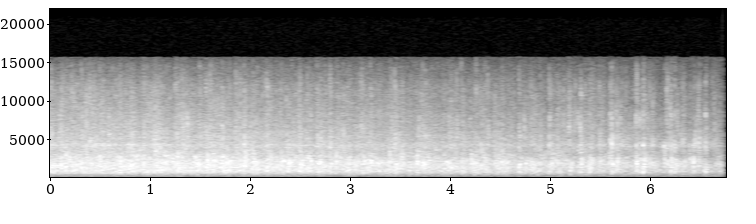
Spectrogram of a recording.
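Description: Sustained applause from a large audience at a televised debate with a government minister, steady and dense clapping that fills the whole stretch without pause, heard from within the hall.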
